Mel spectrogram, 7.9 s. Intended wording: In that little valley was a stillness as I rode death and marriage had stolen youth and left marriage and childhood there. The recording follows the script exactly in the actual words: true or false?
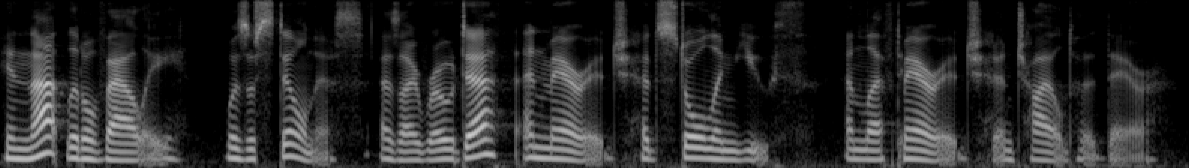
true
